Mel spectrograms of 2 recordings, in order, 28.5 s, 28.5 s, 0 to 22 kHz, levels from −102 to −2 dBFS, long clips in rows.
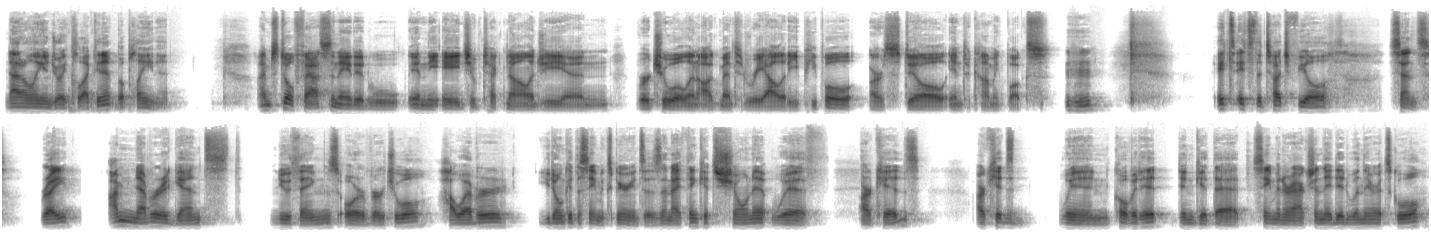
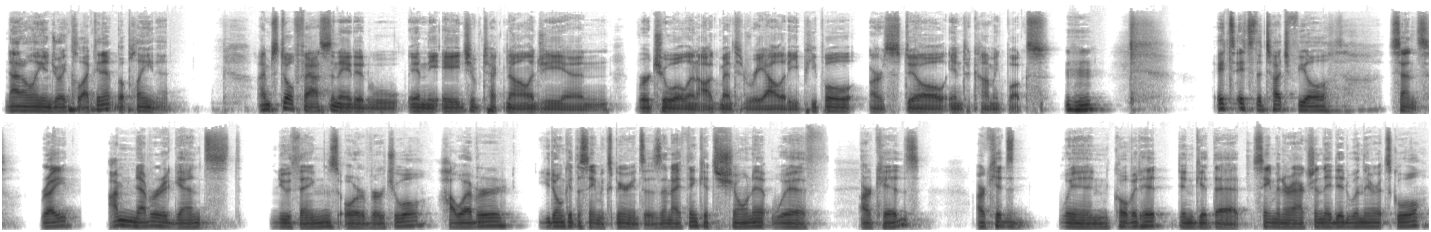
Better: second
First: thin; somewhat; fading below 300 Hz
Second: none

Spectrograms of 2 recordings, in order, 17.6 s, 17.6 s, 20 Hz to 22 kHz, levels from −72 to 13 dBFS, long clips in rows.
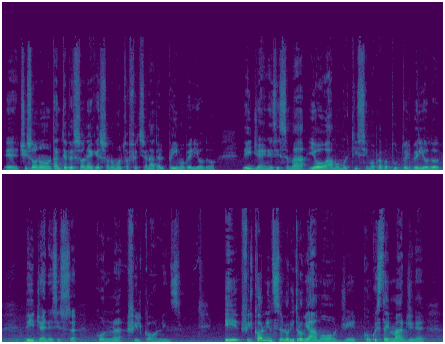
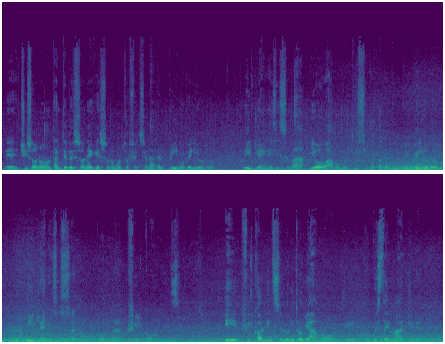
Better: first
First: rain or running water; faint; throughout; 20 dB below the speech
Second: rain or running water; loud; throughout; 2 dB below the speech

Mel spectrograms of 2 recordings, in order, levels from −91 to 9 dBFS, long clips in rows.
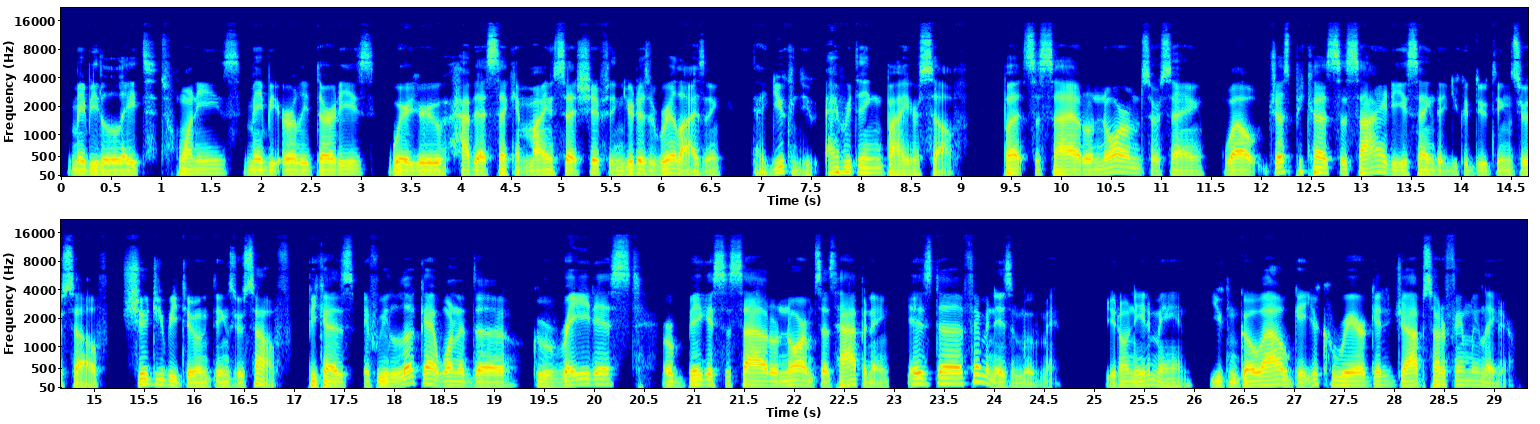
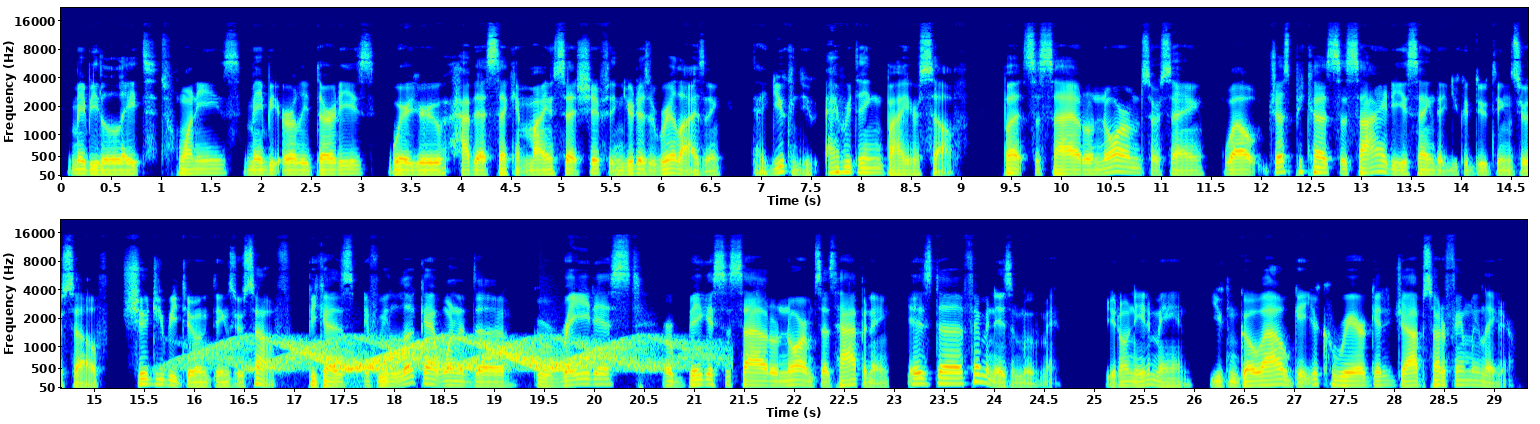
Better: first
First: none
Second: siren; loud; from 16 to 21 s; peak 3 dB above the speech

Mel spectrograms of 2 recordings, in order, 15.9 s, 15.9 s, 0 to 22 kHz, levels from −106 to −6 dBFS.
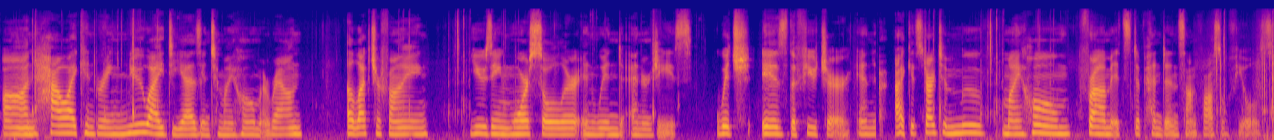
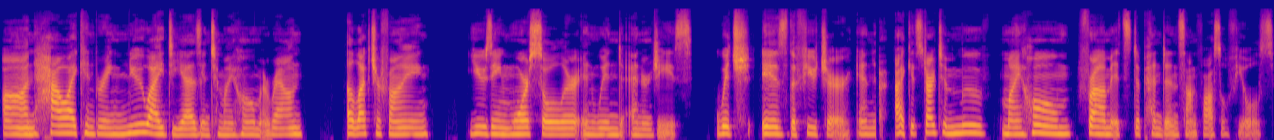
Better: second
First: animal sounds; noticeable; throughout; 20 dB below the speech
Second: none

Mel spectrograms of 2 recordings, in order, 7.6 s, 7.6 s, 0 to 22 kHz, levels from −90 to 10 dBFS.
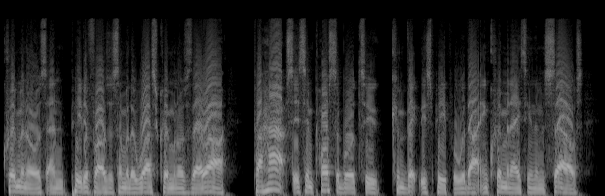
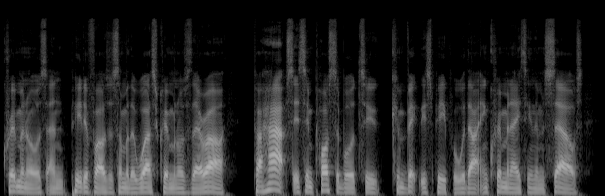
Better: second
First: distortion; heavy; 16% of the sound clipped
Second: none

